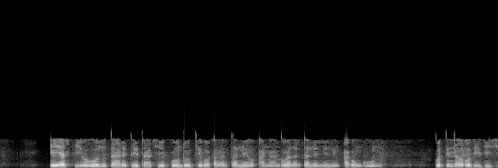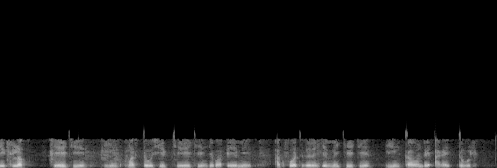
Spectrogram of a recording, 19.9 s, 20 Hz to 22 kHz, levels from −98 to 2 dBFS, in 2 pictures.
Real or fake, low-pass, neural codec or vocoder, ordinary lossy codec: fake; 19.8 kHz; codec, 44.1 kHz, 7.8 kbps, DAC; AAC, 16 kbps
